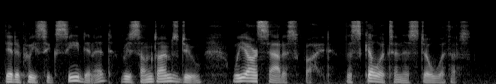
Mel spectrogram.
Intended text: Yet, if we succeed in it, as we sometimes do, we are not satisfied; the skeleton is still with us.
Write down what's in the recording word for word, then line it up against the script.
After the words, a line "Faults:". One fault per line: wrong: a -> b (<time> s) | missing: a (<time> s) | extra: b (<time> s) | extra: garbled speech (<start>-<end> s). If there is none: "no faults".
Yet, if we succeed in it, we sometimes do, we are satisfied; the skeleton is still with us.
Faults:
missing: as (1.1 s)
missing: not (2.6 s)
